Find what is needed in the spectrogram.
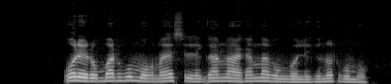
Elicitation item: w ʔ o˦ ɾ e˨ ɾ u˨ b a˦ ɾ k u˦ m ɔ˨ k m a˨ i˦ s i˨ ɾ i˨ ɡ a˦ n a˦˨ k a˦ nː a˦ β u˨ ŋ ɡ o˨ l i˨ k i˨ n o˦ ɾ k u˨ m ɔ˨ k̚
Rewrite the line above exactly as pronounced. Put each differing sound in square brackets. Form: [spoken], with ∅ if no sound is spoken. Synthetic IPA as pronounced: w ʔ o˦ ɾ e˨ ɾ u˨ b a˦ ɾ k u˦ m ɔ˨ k [n] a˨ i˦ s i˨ [l] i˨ ɡ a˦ n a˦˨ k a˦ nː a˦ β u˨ ŋ ɡ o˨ l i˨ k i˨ n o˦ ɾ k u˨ m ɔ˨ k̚

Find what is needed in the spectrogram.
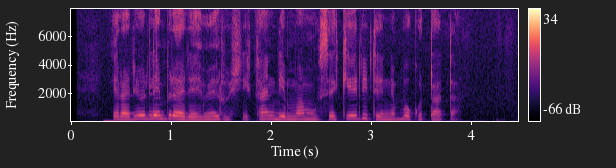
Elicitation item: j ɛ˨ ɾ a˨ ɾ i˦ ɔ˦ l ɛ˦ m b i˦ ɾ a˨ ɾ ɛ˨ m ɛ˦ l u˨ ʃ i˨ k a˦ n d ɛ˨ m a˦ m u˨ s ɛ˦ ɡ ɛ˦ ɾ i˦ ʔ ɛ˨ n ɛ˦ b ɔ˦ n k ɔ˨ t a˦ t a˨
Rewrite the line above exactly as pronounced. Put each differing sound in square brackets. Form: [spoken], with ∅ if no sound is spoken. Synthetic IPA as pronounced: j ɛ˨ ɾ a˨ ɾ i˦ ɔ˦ l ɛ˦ m b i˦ ɾ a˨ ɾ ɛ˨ m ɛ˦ [ɾ] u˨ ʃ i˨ k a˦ n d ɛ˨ m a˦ m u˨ s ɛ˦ [k] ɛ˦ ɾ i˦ [t] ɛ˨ n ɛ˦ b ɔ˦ [∅] k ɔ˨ t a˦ t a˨

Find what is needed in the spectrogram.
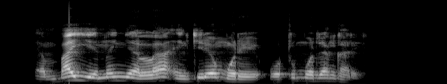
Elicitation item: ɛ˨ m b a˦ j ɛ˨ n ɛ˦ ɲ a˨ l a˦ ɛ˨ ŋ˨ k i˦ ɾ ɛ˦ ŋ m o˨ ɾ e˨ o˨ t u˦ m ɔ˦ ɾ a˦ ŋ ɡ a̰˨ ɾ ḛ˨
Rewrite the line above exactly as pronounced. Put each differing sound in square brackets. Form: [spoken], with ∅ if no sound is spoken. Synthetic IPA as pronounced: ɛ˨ m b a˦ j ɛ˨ [m] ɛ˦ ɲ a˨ l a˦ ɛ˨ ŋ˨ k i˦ ɾ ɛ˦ [∅] m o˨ ɾ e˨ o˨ t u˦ m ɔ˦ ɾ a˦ ŋ ɡ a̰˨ ɾ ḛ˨

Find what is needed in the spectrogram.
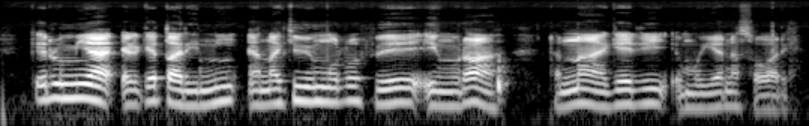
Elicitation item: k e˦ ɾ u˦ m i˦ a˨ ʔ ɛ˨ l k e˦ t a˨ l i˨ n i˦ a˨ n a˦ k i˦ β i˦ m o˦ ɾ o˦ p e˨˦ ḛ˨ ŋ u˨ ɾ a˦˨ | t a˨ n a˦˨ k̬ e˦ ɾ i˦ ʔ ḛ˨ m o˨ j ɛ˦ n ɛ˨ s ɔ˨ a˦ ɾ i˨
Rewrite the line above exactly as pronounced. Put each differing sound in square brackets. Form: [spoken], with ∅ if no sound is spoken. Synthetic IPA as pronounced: k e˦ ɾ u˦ m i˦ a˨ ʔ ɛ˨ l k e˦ t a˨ [ɾ] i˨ n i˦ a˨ n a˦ k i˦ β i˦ m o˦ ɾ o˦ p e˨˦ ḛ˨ ŋ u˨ ɾ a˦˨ | t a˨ n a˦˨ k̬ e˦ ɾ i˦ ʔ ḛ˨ m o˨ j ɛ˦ n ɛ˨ s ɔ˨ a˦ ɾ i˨

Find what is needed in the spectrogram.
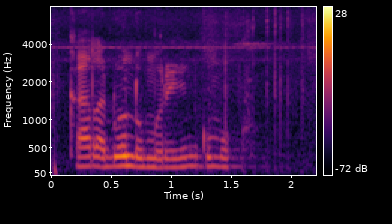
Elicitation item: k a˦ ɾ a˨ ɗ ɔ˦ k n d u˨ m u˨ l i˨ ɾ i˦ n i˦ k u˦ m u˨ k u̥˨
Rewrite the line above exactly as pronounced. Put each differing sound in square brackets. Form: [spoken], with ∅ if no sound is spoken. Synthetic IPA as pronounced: k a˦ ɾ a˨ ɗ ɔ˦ [∅] n d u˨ m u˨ [ɾ] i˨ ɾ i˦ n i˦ k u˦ m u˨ k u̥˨

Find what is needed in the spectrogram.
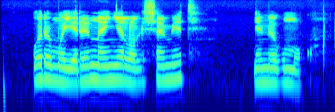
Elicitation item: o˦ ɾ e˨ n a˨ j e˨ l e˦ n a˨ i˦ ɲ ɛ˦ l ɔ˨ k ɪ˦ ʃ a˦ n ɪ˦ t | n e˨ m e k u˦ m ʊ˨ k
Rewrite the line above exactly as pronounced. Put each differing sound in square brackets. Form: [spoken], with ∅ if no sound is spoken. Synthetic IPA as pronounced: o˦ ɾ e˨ [m] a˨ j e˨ [ɾ] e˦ n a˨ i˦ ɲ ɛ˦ l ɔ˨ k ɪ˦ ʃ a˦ [m] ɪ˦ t | n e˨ m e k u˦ m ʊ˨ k

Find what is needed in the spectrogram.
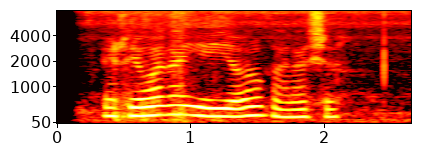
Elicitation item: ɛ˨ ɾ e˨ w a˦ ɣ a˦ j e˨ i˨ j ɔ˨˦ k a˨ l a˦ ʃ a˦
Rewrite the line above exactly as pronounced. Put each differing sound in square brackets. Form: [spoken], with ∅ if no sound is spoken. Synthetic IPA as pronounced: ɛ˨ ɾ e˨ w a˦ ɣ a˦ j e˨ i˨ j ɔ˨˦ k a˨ [ɾ] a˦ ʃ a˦

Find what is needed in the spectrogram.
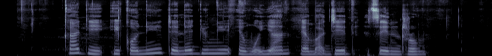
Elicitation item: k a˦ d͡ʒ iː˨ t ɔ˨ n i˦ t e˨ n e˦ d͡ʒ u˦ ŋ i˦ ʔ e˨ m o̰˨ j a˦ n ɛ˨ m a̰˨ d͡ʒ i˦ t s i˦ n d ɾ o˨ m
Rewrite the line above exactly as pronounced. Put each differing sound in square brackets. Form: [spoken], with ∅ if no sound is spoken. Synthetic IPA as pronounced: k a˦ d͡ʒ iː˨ [k] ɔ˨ n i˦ t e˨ n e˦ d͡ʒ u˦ ŋ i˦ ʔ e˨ m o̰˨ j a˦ n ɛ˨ m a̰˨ d͡ʒ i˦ [d] s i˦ n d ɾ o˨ m

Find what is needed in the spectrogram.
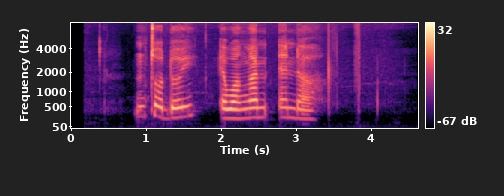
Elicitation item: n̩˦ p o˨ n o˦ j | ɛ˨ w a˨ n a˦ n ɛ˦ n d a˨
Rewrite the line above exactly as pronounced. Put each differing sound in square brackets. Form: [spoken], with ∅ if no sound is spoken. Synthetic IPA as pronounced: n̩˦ [t] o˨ [d] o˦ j | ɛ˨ w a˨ [ŋ] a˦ n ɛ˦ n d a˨

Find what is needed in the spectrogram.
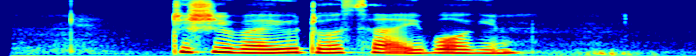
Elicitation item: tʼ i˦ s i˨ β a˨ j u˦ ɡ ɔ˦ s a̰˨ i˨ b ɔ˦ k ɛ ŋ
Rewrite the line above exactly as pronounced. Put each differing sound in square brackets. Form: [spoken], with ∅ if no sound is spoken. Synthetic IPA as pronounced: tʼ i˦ [ʃ] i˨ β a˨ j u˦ [d] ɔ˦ s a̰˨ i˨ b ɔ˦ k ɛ [n]

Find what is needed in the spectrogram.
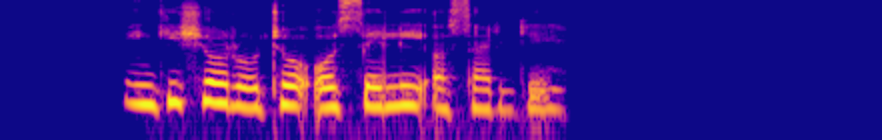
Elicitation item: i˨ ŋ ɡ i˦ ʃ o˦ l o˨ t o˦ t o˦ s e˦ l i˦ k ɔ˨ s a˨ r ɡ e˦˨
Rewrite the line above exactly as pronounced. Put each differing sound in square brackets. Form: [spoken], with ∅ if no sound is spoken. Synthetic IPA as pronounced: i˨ ŋ ɡ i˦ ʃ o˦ [ɾ] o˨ t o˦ [ʔ] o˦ s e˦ l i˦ [ʔ] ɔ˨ s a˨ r ɡ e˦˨

